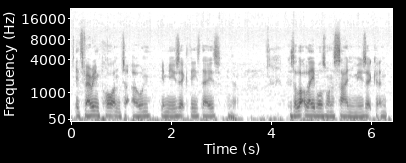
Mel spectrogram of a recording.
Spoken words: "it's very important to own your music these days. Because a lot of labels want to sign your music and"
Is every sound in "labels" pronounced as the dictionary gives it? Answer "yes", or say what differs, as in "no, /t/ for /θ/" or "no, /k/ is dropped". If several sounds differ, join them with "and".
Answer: yes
